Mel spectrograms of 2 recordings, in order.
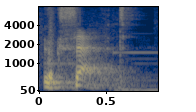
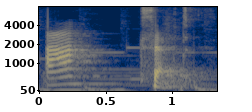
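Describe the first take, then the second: First: The first vowel is a neutral schwa. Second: The first vowel is a full A sound. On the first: The speaker calls it right. "a palavra aceitar em inglês é accept" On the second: The speaker calls it wrong. "A gente vê o A escrito e a gente quer falar accept"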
